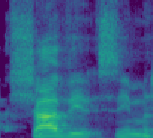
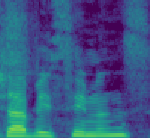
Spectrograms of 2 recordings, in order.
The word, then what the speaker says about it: Xavi Simons: And the um the deal for uh um Javi Gerald Gerald Sim Se Simmons um Shavei Simmons. Shavei Simmons.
